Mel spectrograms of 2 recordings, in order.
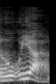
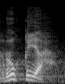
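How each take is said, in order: First: The middle consonant is not a deep q. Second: The middle consonant is a deep q. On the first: The speaker calls it wrong. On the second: The speaker calls it right. "dibaca ra, ra, qaf, ya"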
